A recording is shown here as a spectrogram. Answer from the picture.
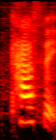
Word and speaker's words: cafe: 可是为什么不念成 cave 而念成 cafe 呢？因为这个词啊是来源于意大利语 caffe，所以呢尽管单词的拼写改变了，读音却仍然保留了下来。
